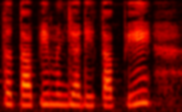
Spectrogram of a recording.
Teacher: proses penghilangan atau penanggalan satu dari atau lebih fonem pada awal kata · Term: aferesis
